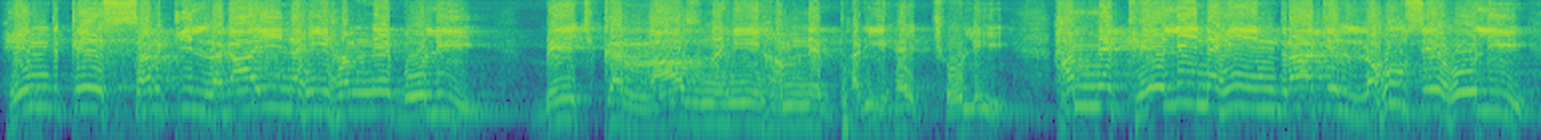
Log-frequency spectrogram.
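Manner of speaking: rising, declamatory mushaira recitation; stately nazm recitation. Acted. Stanza recited again. (پرجوش مشاعرے کی نظم خوانی)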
